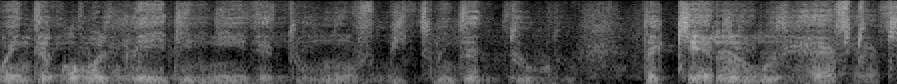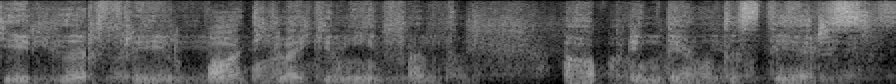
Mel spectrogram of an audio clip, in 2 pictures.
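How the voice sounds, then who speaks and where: A man speaks at a very slow pace in a put-on character voice. His pitch sits very deep and low. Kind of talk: horror narration. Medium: read story. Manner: slow, suspenseful.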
